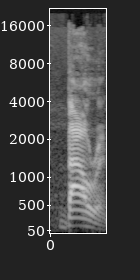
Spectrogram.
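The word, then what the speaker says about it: bodhrán: Everybody Everybody wants to say the D and you just don't.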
